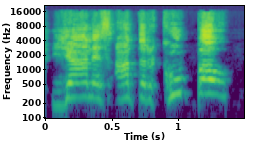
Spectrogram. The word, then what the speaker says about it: Giannis Antetokounmpo: Luka Doncic, Giannis Antetokounmpo.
